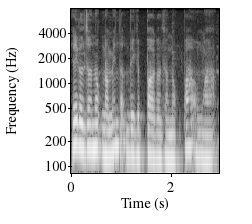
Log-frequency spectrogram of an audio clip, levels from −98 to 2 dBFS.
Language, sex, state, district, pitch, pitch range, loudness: Garo, male, Meghalaya, South Garo Hills, 135 Hz, 125-160 Hz, -15 LUFS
